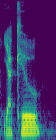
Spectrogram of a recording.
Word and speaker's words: 野球: 棒球在日文念作 yaku，写成汉字呢是野球，也是田野调查的野。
